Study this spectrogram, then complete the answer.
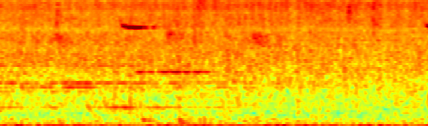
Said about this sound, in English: I'm stepping outside. It's still raining a little bit, but most of what you can hear now is actually rain dripping off all the trees. It's kind of just a bit harder than drizzle now.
